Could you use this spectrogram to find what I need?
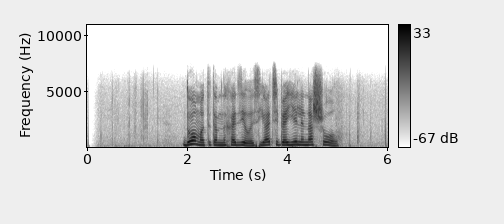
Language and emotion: Russian, neutral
